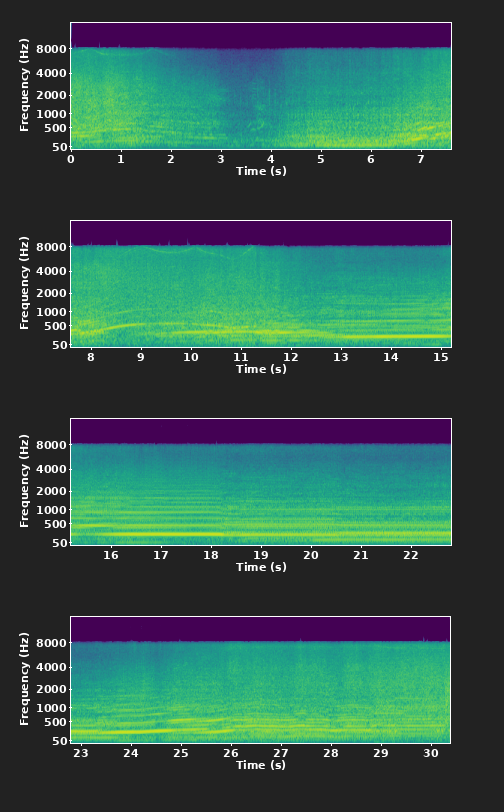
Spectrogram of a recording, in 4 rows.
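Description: Single-turbo small-block Chevy V8 of an S10 drag truck. At first it runs hard and fades as the truck pulls away. After a few seconds it revs up and down in several sweeps, then holds steady revs for long stretches with a few sudden steps in pitch, rising again near the end.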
